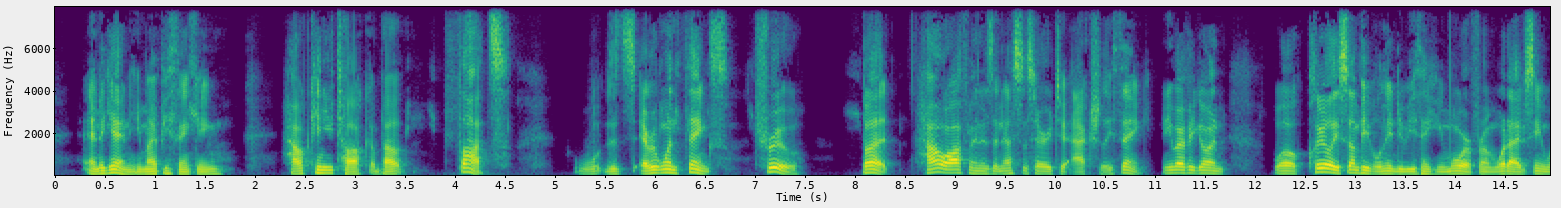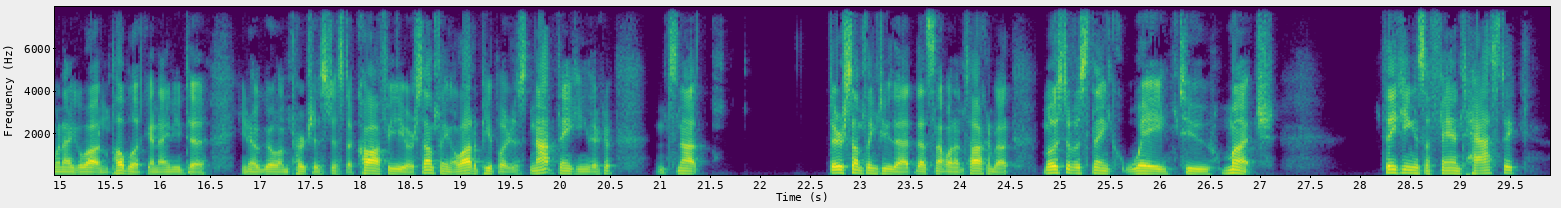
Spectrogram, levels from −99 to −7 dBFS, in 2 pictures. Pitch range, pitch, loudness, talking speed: 105-130 Hz, 115 Hz, -17 LUFS, 190 wpm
